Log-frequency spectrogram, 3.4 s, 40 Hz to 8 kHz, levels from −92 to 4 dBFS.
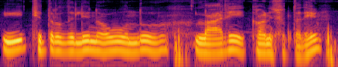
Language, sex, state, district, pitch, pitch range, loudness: Kannada, male, Karnataka, Koppal, 145 Hz, 130-155 Hz, -14 LUFS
